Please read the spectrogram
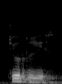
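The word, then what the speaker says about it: churlish: Cheers cheers चुरलिस बोलना है इसको। चुरलिस मैं इसको चुरलिस बोलता था। ठीक है?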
